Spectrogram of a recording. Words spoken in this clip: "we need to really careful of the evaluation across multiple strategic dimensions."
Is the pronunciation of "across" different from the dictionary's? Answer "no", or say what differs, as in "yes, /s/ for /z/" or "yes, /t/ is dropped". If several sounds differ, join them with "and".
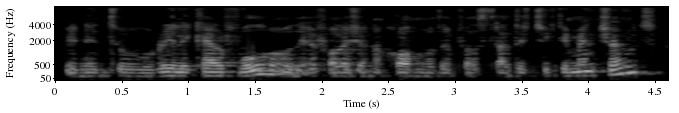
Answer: yes, /ɹ/ is dropped and /s/ is dropped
